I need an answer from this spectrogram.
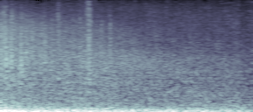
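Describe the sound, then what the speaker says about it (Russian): A bomb explodes in the Warface shooter video game, a deep rumbling blast that rolls on and slowly fades. "Они взорвали бомбу."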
